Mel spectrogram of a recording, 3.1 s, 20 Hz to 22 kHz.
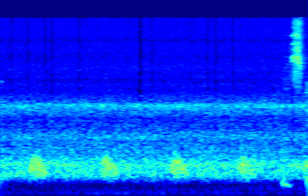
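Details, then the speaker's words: Slow, regular whooshing pulse about 85 to 90 a minute over a hum: the mother's own heartbeat, not the faster fetal heartbeat, on a Sonoline B 3 MHz home pocket fetal Doppler at 10 weeks 6 days of pregnancy. "that's me you see I'm making this very very slight moves and it changes from me to be me"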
